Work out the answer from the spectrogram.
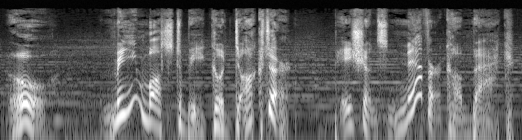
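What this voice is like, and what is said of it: Deliberately bad cartoonish monster voice. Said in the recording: “my terrible impression ... I'm getting some Scooby-Doo vibes”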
